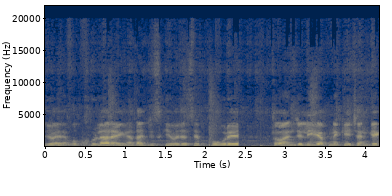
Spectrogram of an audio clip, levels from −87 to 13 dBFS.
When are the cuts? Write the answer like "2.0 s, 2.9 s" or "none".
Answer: 2.4 s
